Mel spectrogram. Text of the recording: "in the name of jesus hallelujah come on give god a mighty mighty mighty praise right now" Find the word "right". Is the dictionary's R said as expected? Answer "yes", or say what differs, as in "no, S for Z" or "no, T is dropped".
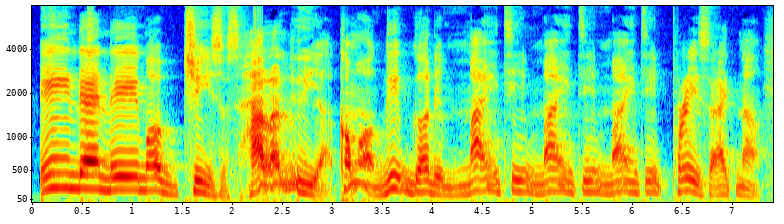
yes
